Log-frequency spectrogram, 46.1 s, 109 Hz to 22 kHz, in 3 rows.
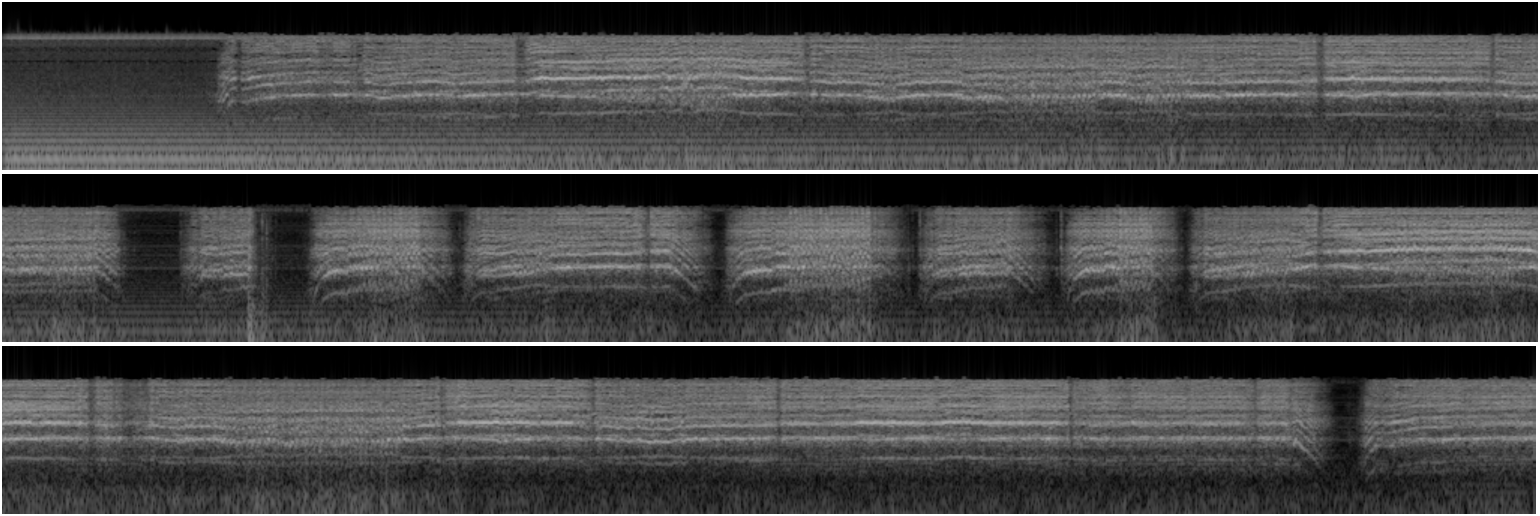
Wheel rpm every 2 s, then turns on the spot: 20, 140, 160, 160, 160, 160, 160, 150, 60, 90, 120, 100, 90, 100, 160, 160, 160, 160, 160, 160, 160, 120, 120.
none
